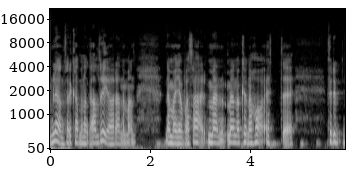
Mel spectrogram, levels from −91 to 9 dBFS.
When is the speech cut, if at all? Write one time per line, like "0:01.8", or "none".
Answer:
none

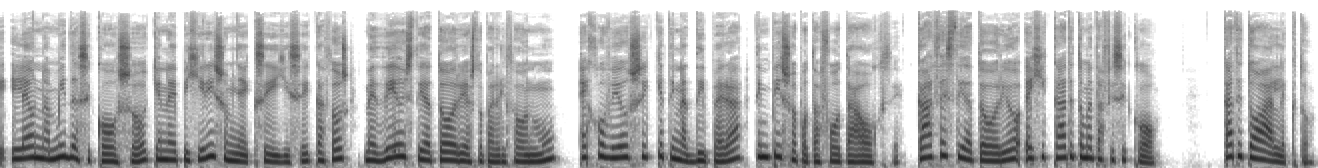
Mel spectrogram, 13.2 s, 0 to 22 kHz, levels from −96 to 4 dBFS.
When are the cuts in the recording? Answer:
0:03.5
0:07.5
0:09.1

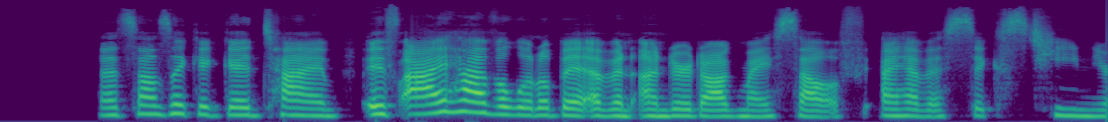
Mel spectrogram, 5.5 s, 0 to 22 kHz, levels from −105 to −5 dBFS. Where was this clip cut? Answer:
0:01.7

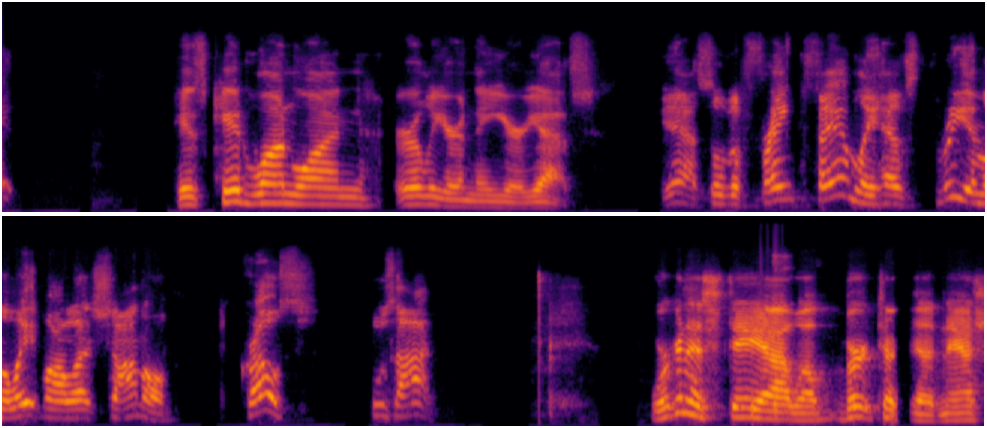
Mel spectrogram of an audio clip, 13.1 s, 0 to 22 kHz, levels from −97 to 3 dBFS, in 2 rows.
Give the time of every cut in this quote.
none

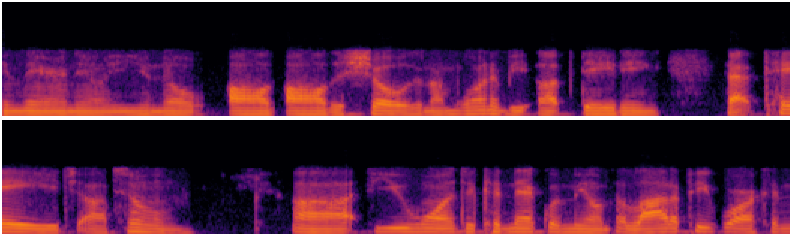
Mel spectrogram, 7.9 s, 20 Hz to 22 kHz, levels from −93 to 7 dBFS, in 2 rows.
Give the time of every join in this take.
0:01.3
0:04.5
0:05.8
0:07.0

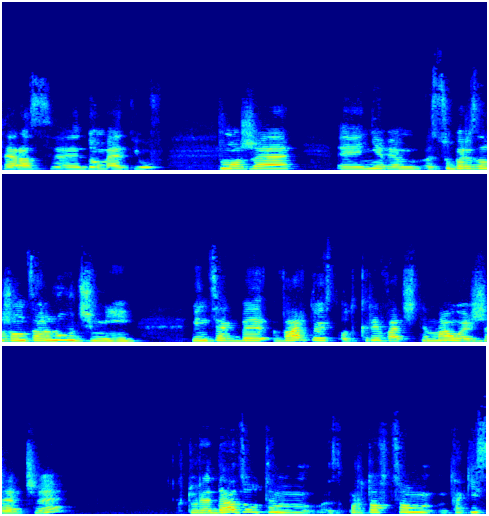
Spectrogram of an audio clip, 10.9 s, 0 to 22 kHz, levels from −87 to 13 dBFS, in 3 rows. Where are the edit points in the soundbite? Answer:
0:01.6

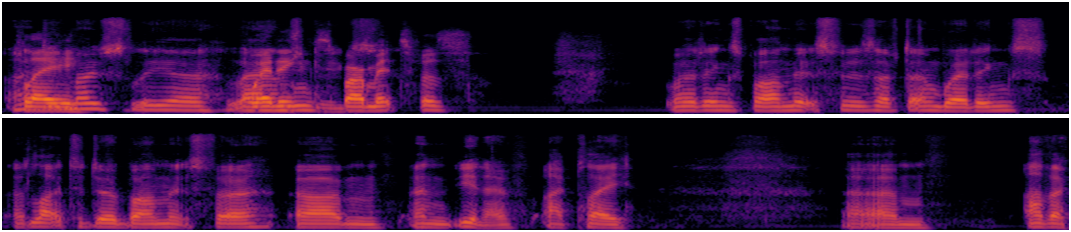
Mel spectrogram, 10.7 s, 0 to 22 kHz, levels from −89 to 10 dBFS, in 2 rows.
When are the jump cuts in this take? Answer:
none

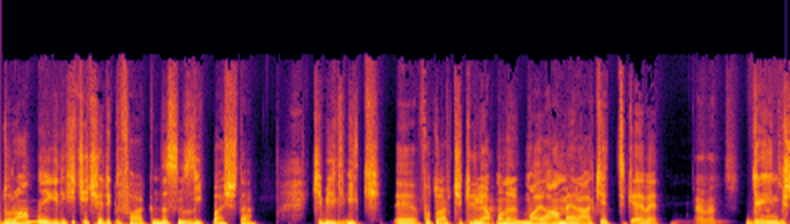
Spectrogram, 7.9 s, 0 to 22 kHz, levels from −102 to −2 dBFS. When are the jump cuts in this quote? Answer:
0:01.1
0:01.9
0:03.4

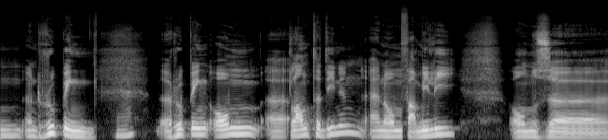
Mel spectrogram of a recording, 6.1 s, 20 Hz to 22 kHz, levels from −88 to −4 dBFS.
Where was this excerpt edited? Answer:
0:01.0
0:02.9
0:04.0

